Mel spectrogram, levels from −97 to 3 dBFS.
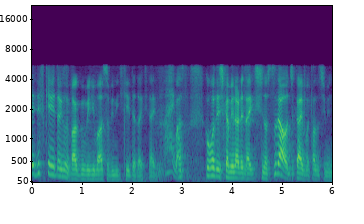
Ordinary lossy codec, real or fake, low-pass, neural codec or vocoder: none; fake; 5.4 kHz; codec, 16 kHz, about 1 kbps, DyCAST, with the encoder's durations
